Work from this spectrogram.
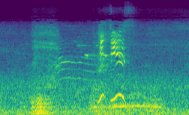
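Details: At a big cat rescue sanctuary, a female cat gives two brief, arching, moaning calls that rise then fall, over a person talking. She is growling, upset that her neighbour is out.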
